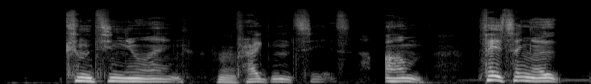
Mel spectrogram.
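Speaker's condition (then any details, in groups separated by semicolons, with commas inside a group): Cerebral palsy; cerebral palsy present from birth, brain cells died at birth; 50 plus years with condition; speech slurred, slurring tongue, hand tremor, reduced balance and coordination, intense muscles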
